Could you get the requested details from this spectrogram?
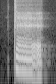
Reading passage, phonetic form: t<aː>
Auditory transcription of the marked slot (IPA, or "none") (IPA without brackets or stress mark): æː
